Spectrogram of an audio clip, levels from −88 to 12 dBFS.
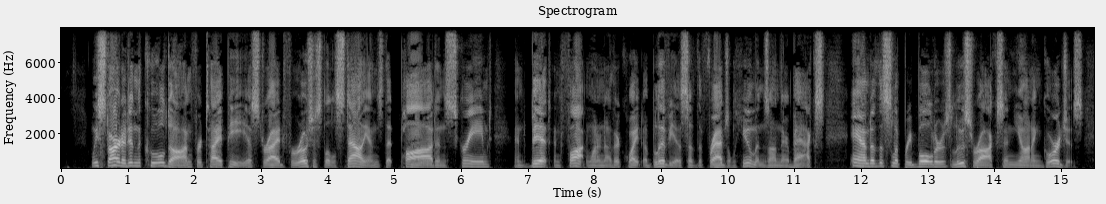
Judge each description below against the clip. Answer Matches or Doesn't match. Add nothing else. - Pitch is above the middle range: Doesn't match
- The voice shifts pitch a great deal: Matches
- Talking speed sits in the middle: Matches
